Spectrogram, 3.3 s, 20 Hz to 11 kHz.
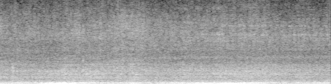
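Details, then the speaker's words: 2007 BMW 328i after fixing a crank-no-start by bypassing the crash cutoff fuse; low steady petrol burble with gentle rev swells, no misses or knocks, starting and running normally. "fire the thing up voila you know what i'm saying cars running right now as we speak"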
